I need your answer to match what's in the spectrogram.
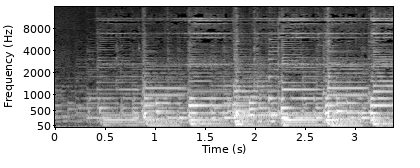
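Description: An upbeat acoustic bluegrass intro to "Jingle Bells", with bright plucked strings and a steady bouncing beat, ringing bells on top, played close and fairly loud, no singing yet.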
